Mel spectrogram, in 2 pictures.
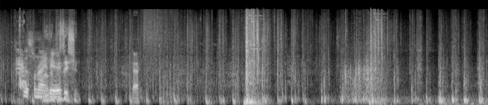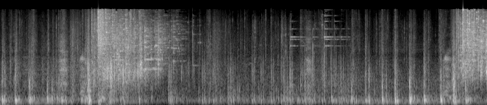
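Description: Footsteps thud quickly on the ground and on wooden floors and stairs.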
